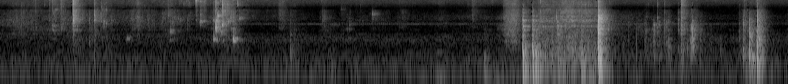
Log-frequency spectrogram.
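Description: Wet kale leaves being handled and dropped into a plastic salad spinner basket: soft rustles and light plastic taps, with a louder rustle about five seconds in and a shorter one near the end.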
